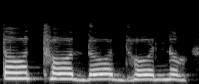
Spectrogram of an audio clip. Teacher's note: जब हम इनका उच्चारण करते हैं, इनको प्रोनाउंस करते हैं तो एक जैसा आवाज आती है। त थ आपकी जो टंग है, जो जीभ है वो आपके दांतों के पीछे जाकर जो आपके दांत हैं उनके पीछे जाकर आपकी टंग टच होती है जब आप ये पूरी लाइन बोलते हो।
